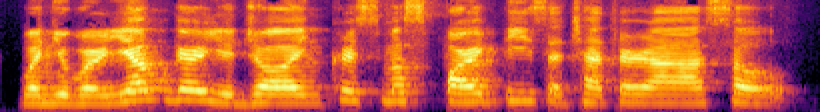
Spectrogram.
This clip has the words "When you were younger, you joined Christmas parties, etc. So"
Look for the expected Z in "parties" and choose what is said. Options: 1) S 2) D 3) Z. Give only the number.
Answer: 1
